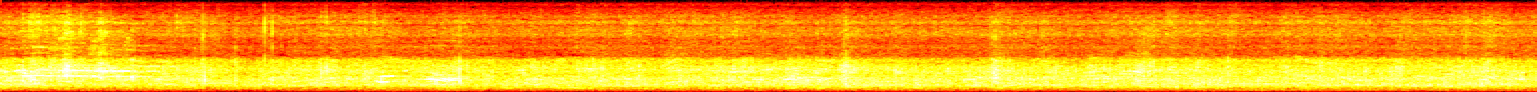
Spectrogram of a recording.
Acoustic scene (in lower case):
park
